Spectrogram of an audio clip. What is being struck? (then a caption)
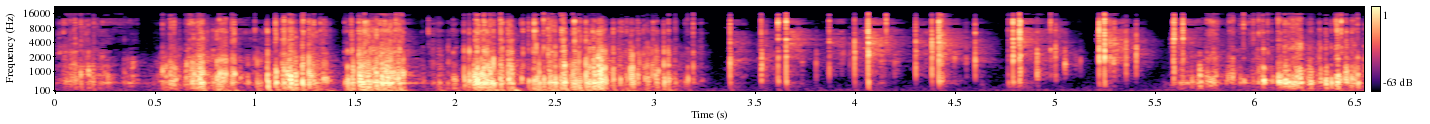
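Plastic detangling hairbrush. A small plastic detangling hairbrush is cupped in a hand while long acrylic nails scratch across its bristles and tap its yellow plastic back. The first half is dense, crackly bristle scratching in bright bursts, followed by a run of sharp, dry clicking taps before the scratching returns at the end.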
